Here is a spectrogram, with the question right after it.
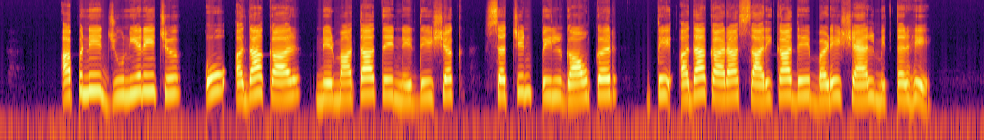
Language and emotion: Dogri, neutral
